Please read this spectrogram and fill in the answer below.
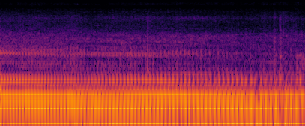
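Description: Small dirt bike's engine running, its pitch slowly falling as the revs drop, turning into a choppy low putter near the end.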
